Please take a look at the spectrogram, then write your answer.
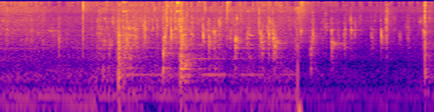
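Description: Food frying in hot oil, just heated for a Sunday special home dish, with a steady crackling sizzle broken by sharp stirring clatters from a utensil against the pan, close and fairly loud, with no voices.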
